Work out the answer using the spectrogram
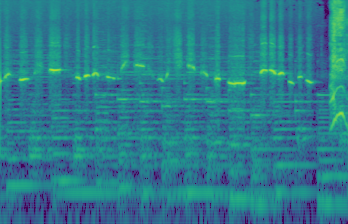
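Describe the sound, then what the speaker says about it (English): A person whistles a lively melody alone, with clear, rapid notes following one after another, ending in a brief rising squeal. "I didn't know you could whistle, that was great!"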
